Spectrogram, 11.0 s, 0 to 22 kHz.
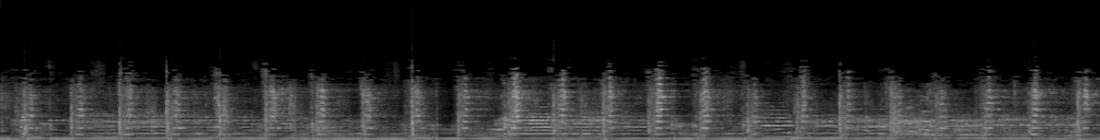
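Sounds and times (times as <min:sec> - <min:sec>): band strumming guitar chords: 0:00.0 - 0:11.0.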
